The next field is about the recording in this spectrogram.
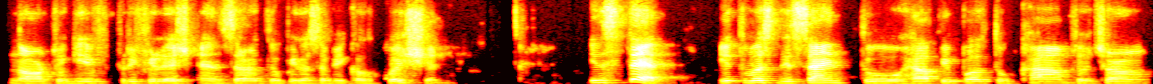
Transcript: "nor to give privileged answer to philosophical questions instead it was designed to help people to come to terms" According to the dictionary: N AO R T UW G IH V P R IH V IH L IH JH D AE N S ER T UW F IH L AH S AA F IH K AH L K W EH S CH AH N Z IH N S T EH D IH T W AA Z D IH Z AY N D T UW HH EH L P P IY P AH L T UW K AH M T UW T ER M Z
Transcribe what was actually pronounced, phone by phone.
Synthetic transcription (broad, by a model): N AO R T UW G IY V P R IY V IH L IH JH AE N S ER T UW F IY L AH S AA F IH K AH L K W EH S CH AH N IH N S T EH D IH T W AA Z D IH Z AY N T UW HH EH L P P IY P AH L T UW K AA M T UW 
